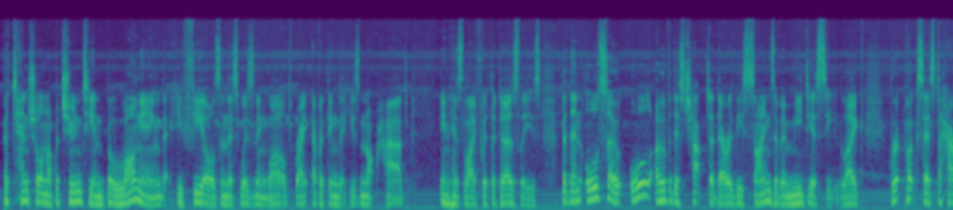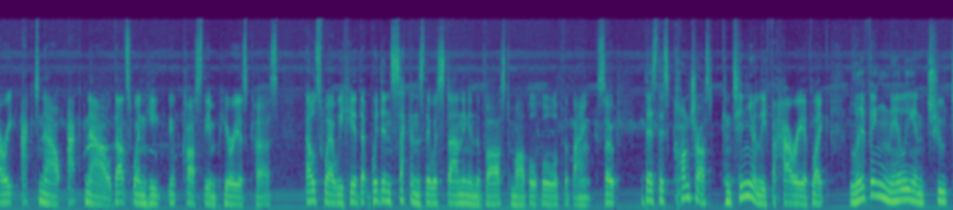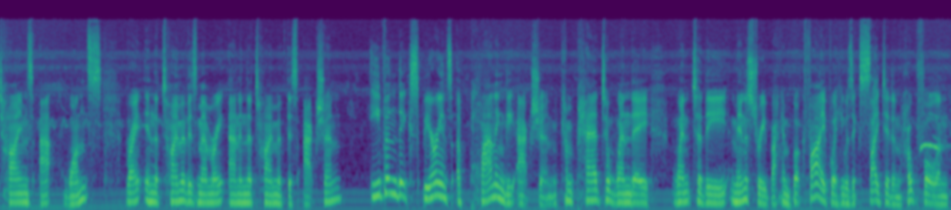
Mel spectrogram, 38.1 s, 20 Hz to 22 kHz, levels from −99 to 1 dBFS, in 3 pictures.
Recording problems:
electrical hum; noticeable; throughout; 50 Hz, 15 dB below the speech

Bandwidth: 15.5 kHz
